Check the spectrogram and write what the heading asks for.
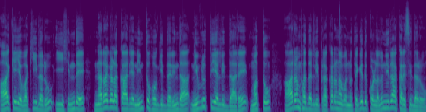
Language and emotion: Kannada, neutral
